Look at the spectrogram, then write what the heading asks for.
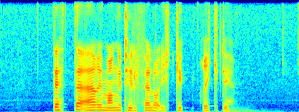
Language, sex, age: Norwegian, female, 41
